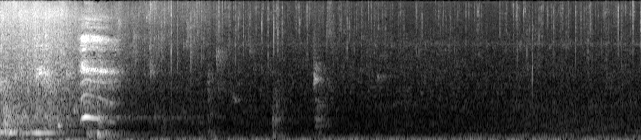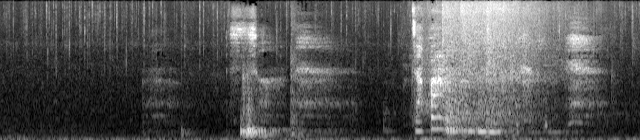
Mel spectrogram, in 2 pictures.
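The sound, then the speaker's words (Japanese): Water is poured over someone being washed in a bath, arriving as a few gushing, splashing bursts with a quieter stretch between them, and a voice speaks around the pours. “じゃあまずは体洗おっか。 はい、じっとしててね。はい、ジャパーン。”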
